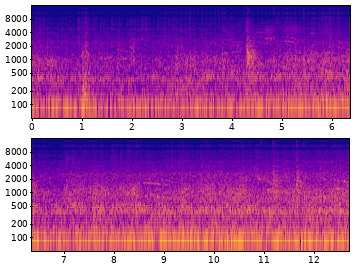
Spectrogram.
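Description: Metal parts of a ride car knock and rattle now and then.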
